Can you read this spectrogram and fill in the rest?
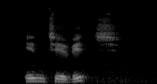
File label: "injivij", Aneityum; fish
